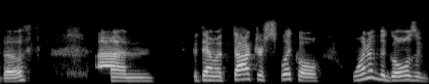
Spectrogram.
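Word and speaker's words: Splichal: How do you pronounce her name? Splickle, Emily Splickle.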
